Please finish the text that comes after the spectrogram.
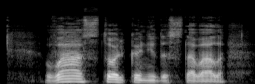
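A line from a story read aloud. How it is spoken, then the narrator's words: Exclaimed. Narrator (Russian): воскликнула она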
